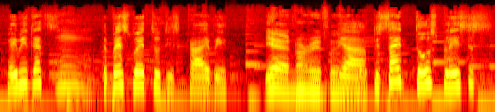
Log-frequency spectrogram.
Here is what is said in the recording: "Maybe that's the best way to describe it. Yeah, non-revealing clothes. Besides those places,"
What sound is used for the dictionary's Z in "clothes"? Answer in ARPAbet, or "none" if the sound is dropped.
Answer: none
